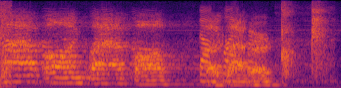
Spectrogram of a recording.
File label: clapper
